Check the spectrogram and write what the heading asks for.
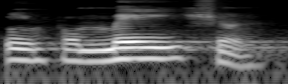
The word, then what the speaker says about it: information: secondary stress is information now let us break this word into syllables we have in for May SH now when we look up this word in the dictionary we realize that the word that carries the main stress is the third syllable information and we have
